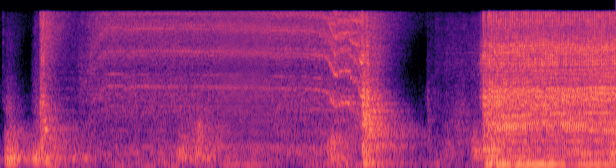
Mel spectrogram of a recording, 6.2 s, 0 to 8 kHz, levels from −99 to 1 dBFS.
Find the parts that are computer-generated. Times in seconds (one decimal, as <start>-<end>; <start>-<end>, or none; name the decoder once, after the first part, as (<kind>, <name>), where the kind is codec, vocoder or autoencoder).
2.2-2.7 (vocoder, Vocos)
